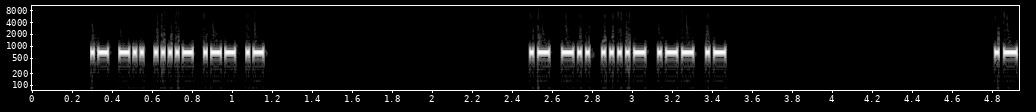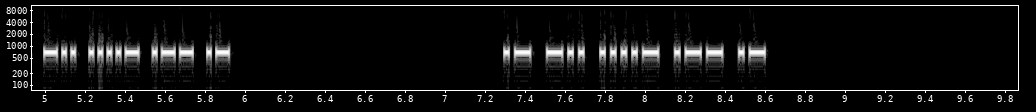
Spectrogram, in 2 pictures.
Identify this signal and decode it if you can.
Morse code, heard as a keyed tone, about 58 wpm, 700 Hz. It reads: AD4WA AD4WA AD4WA AD4WA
